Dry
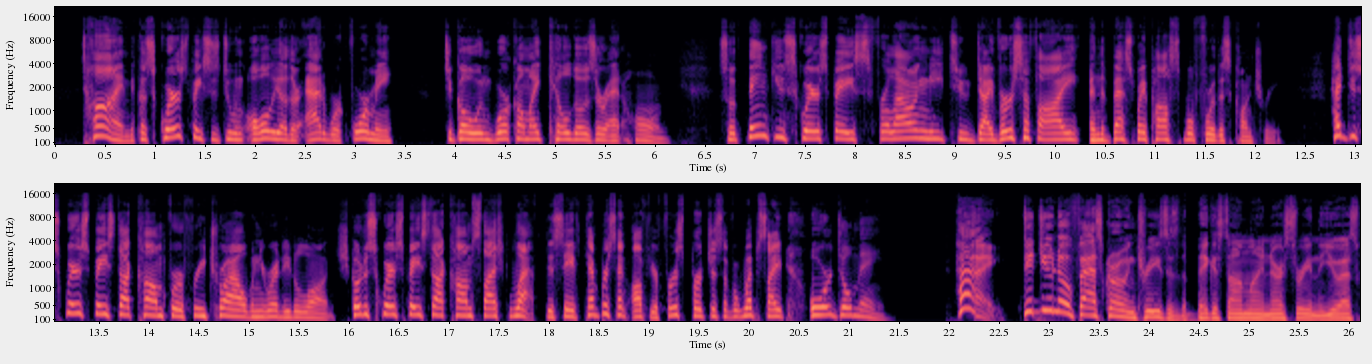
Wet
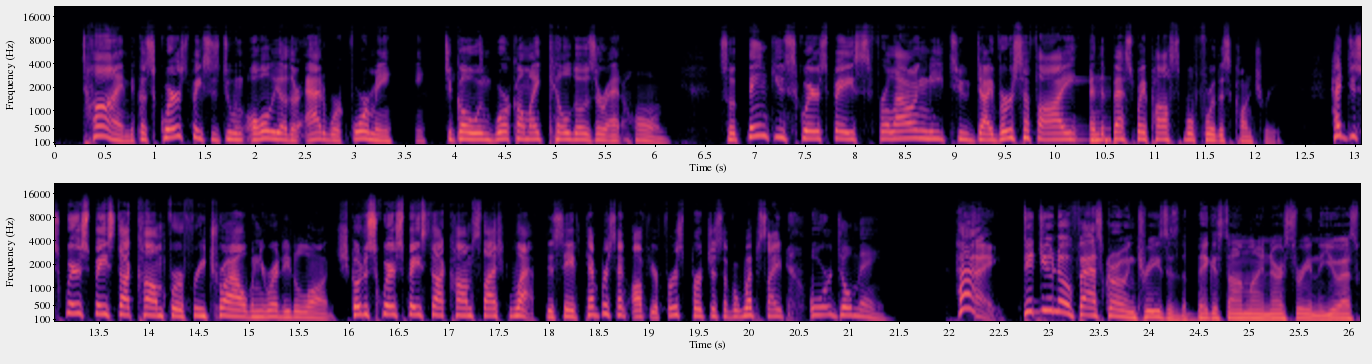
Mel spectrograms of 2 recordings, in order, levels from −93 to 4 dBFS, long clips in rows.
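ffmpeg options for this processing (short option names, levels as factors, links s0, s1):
-filter_complex "[0:a]asplit=2[s0][s1];[s1]afade=t=in:st=3.27:d=0.01,afade=t=out:st=3.94:d=0.01,aecho=0:1:340|680:0.281838|0.0422757[s2];[s0][s2]amix=inputs=2:normalize=0,asettb=1/sr,asplit=3[s3][s4][s5];[s3]atrim=end=10.124[s6];[s4]atrim=start=10.12:end=10.56,asetpts=PTS-STARTPTS,afade=t=in:d=0.004:c=qsin,afade=t=out:st=0.436:d=0.004:c=qsin,bandreject=f=80.58:t=h:w=4,bandreject=f=161.16:t=h:w=4,bandreject=f=241.74:t=h:w=4,bandreject=f=322.32:t=h:w=4,bandreject=f=402.9:t=h:w=4,bandreject=f=483.48:t=h:w=4,bandreject=f=564.06:t=h:w=4,bandreject=f=644.64:t=h:w=4,bandreject=f=725.22:t=h:w=4,bandreject=f=805.8:t=h:w=4,bandreject=f=886.38:t=h:w=4,bandreject=f=966.96:t=h:w=4,bandreject=f=1047.54:t=h:w=4,bandreject=f=1128.12:t=h:w=4,bandreject=f=1208.7:t=h:w=4,bandreject=f=1289.28:t=h:w=4,bandreject=f=1369.86:t=h:w=4,bandreject=f=1450.44:t=h:w=4,bandreject=f=1531.02:t=h:w=4,bandreject=f=1611.6:t=h:w=4,bandreject=f=1692.18:t=h:w=4,bandreject=f=1772.76:t=h:w=4,bandreject=f=1853.34:t=h:w=4,bandreject=f=1933.92:t=h:w=4,bandreject=f=2014.5:t=h:w=4,bandreject=f=2095.08:t=h:w=4,bandreject=f=2175.66:t=h:w=4,bandreject=f=2256.24:t=h:w=4,bandreject=f=2336.82:t=h:w=4,bandreject=f=2417.4:t=h:w=4,bandreject=f=2497.98:t=h:w=4,bandreject=f=2578.56:t=h:w=4,bandreject=f=2659.14:t=h:w=4[s7];[s5]atrim=start=10.556[s8];[s6][s7]acrossfade=d=0.004:c1=hsin:c2=qsin[s9];[s9][s8]acrossfade=d=0.004:c1=qsin:c2=hsin,asettb=1/sr,asplit=3[s10][s11][s12];[s10]atrim=end=13.164[s13];[s11]atrim=start=13.16:end=16.74,asetpts=PTS-STARTPTS,afade=t=in:d=0.004:c=qsin,afade=t=out:st=3.576:d=0.004:c=qsin,aemphasis=mode=production:type=75kf[s14];[s12]atrim=start=16.736[s15];[s13][s14]acrossfade=d=0.004:c1=hsin:c2=qsin[s16];[s16][s15]acrossfade=d=0.004:c1=qsin:c2=hsin,asettb=1/sr,asplit=3[s17][s18][s19];[s17]atrim=end=18.504[s20];[s18]atrim=start=18.5:end=19.37,asetpts=PTS-STARTPTS,afade=t=in:d=0.004:c=qsin,afade=t=out:st=0.866:d=0.004:c=qsin,highpass=f=170:w=0.5412,highpass=f=170:w=1.3066[s21];[s19]atrim=start=19.366[s22];[s20][s21]acrossfade=d=0.004:c1=hsin:c2=qsin[s23];[s23][s22]acrossfade=d=0.004:c1=qsin:c2=hsin,asettb=1/sr,asplit=3[s24][s25][s26];[s24]atrim=end=20.154[s27];[s25]atrim=start=20.15:end=20.9,asetpts=PTS-STARTPTS,afade=t=in:d=0.004:c=qsin,afade=t=out:st=0.746:d=0.004:c=qsin,acrossover=split=180|3000[s28][s29][s30];[s29]acompressor=threshold=0.0398:ratio=6:attack=3.2:release=140:knee=2.83:detection=peak[s31];[s28][s31][s30]amix=inputs=3:normalize=0[s32];[s26]atrim=start=20.896[s33];[s27][s32]acrossfade=d=0.004:c1=hsin:c2=qsin[s34];[s34][s33]acrossfade=d=0.004:c1=qsin:c2=hsin,lowpass=f=11000:w=0.5412,lowpass=f=11000:w=1.3066,equalizer=f=61:t=o:w=1.1:g=12.5,volume=0.501"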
